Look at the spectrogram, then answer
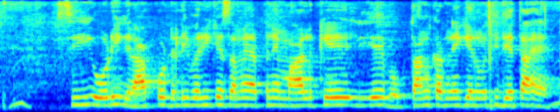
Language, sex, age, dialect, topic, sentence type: Hindi, male, 18-24, Kanauji Braj Bhasha, banking, statement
